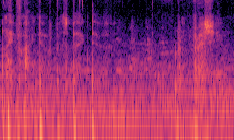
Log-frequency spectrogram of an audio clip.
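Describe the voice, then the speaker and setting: A performer playing a courtly, bookish ancient vampire mentor in an ASMR roleplay, speaking in a breathy whisper with a formal, confiding manner. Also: lightly acted. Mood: confiding, admiring. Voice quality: breathy whisper, almost no voicing. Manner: measured, formal, confiding, philosophical.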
